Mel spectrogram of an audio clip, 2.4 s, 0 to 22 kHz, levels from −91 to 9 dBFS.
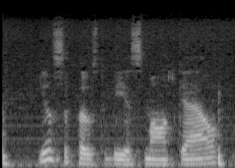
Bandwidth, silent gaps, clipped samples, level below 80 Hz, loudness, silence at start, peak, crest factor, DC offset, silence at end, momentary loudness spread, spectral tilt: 13.5 kHz; none; under 0.1%; -46 dBFS; -21 LUFS; 0 s; -6 dBFS; 14 dB; under 0.1%; 0.05 s; 3 LU; -6.5 dB/octave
